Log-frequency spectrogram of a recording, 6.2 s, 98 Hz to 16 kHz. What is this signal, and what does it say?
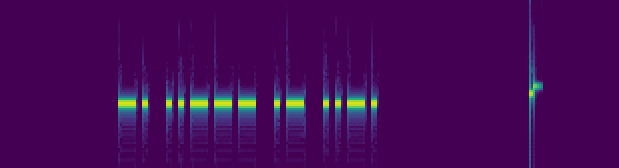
Morse code, heard as a keyed tone, about 20 wpm, 700 Hz. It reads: N2AF
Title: 2023 SOTA Chaser Call Signs - 20wpm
